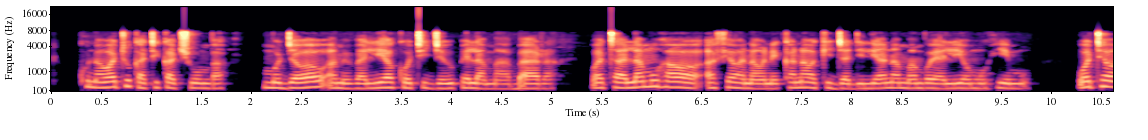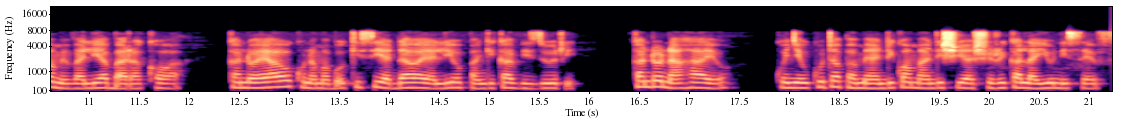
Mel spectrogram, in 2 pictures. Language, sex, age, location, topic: Swahili, female, 18-24, Kisumu, health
